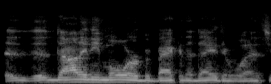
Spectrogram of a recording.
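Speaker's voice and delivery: normal talking voice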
